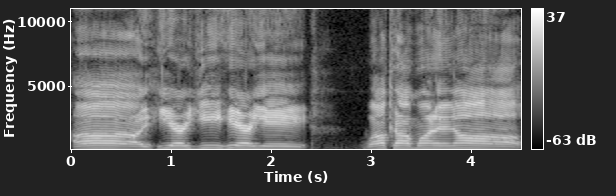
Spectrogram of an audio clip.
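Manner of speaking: strained, reluctant forced cheer, very slow, "ye" drawn out. Voicing b, who is not enthused to be here, b forcing enthusiasm. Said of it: "she's trying to do her best to be enthused".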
